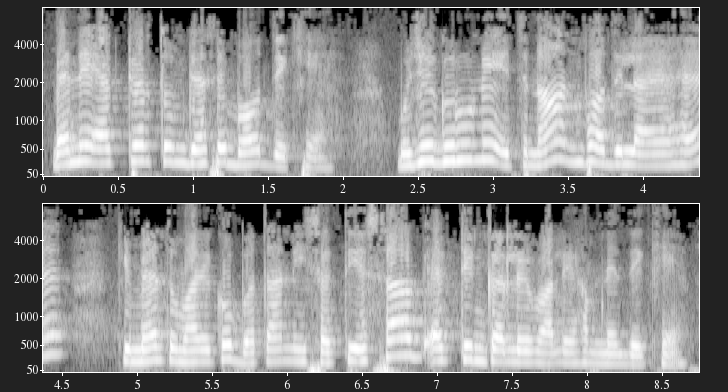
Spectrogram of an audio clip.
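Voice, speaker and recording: A woman's voice: on the high side, normal speed, highs cut off. A woman giving a colloquial spiritual sermon, scolding and telling stories to her listeners. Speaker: spiritual teacher. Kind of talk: satsang sermon.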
